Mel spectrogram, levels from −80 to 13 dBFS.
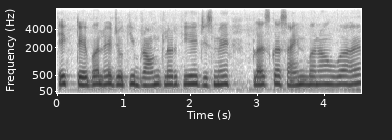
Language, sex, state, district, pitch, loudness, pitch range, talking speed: Hindi, female, Jharkhand, Ranchi, 225 Hz, -16 LUFS, 220-230 Hz, 210 wpm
